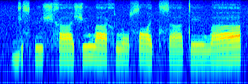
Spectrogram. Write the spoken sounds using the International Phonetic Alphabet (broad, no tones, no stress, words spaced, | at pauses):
ɡʲɨsʔɨːʃxaːʃɨ waːxɾuːsˤɛːt saːteːwaː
